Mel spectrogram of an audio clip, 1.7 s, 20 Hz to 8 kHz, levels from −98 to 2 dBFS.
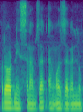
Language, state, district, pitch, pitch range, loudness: Kokborok, Tripura, Dhalai, 90 Hz, 85-95 Hz, -21 LUFS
